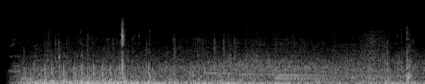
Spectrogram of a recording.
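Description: Steady low rumble of a 1952 Alvis TA21 heard from inside its cabin while driving, with a single sharp click about a second in. Sustained music notes come in over it about two-thirds of the way through.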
